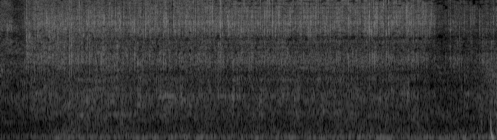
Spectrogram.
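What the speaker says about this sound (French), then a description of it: "De l'eau bénite." Holy water flows in a steady, soft trickle and gush, drawn at the basilica of Namugongo, a continuous wash with no voices over it.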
